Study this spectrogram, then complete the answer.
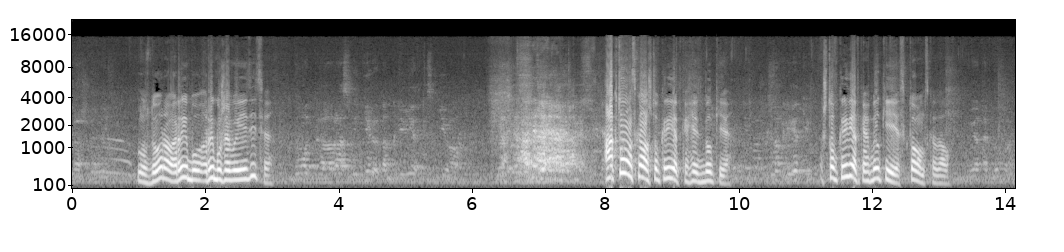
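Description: A young man speaks nearby, calmly and with pauses.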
